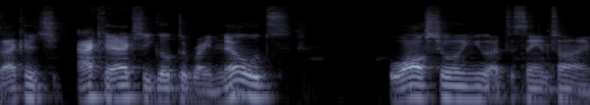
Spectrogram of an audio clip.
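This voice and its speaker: The man sounds animated. His pitch sits in the medium range. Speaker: IT instructor. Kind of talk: live-streamed tutorial. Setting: live stream. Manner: fast; casual, animated.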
